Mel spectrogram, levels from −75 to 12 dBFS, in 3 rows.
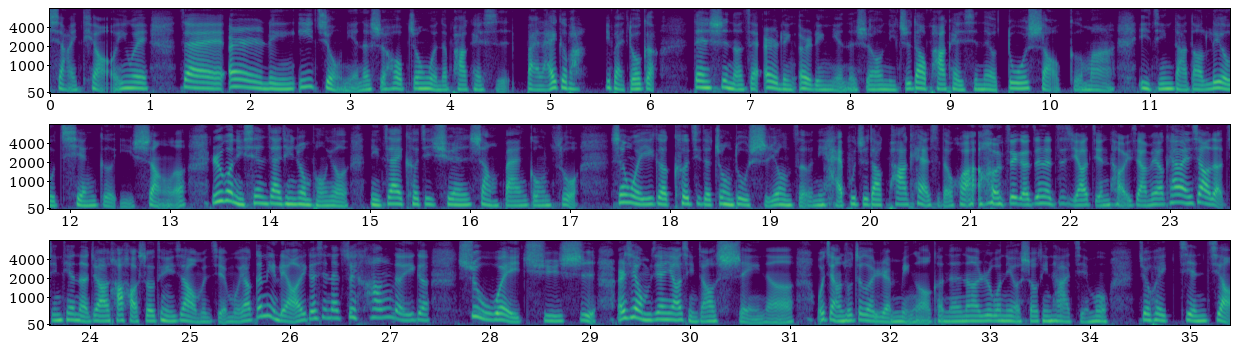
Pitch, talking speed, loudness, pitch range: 190 Hz, 340 characters per minute, -19 LUFS, 165-210 Hz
